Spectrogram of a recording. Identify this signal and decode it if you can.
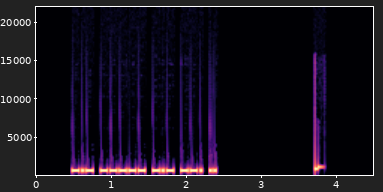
Morse code, heard as a keyed tone, about 34 wpm, 700 Hz. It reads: K0KGI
